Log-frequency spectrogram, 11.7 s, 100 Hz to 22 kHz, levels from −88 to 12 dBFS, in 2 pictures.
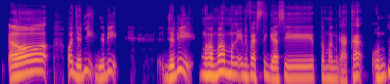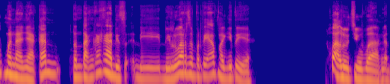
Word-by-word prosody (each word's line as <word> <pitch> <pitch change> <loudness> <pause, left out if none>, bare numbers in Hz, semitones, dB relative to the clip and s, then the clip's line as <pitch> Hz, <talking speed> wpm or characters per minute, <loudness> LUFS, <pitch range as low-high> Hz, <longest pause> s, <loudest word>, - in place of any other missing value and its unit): Oh. 210 +8 +7 0.3
Oh, - - +1
jadi 200 +5 -3
jadi 160 - -4 0.7
jadi 160 +10 +1 0.3
mama 185 +4 +4
menginvestigasi 165 -5 -2
teman 150 -1 -5
Kakak, 165 +11 -3
untuk 165 +7 -3
menanyakan 185 - +1 0.2
tentang 160 -1 +1
Kakak, 210 -3 +3
dise 150 -3 -2
di 145 -1 -5
di 135 -1 -2
luar 195 +7 +3
seperti 175 -2 -4
apa 190 -2 -3
gitu 150 +2 -3 0.2
ya? - - -9 1.2
Wah 175 -3 +6
lucu 145 -1 +1
banget. 130 0 -1
165 Hz, 125 wpm, -20 LUFS, 150-195 Hz, 1.2 s, Oh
